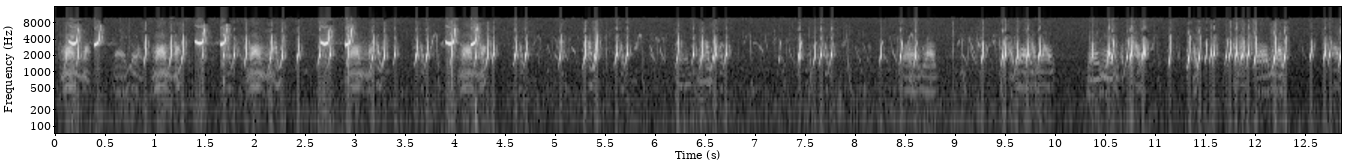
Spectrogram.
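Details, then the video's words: Quail calls for hunting: a long, dense stream of harsh, chattering squawks, opening with repeated paired high whistles, broken by a brief pause before resuming as busy chatter. "quail 2024 Fresh sound Batair Ki awaz"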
